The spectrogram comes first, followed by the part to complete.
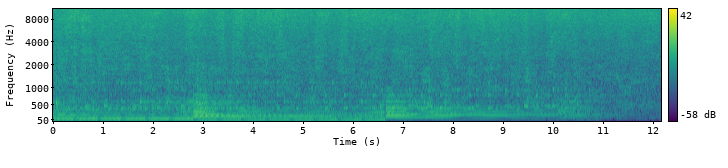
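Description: Steady hiss of steam jetting from the Zepter Tuttoluxo 6SB Plus cleaner's nozzle as it passes over a ceramic basin, with background music underneath.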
